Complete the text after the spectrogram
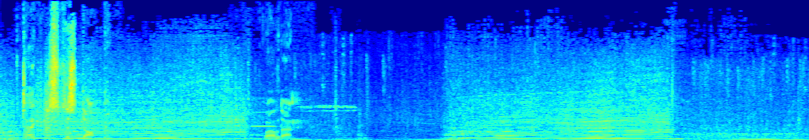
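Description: Gravel crunches under tyres.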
